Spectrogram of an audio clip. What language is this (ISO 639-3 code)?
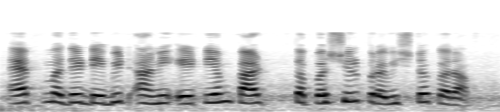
mar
